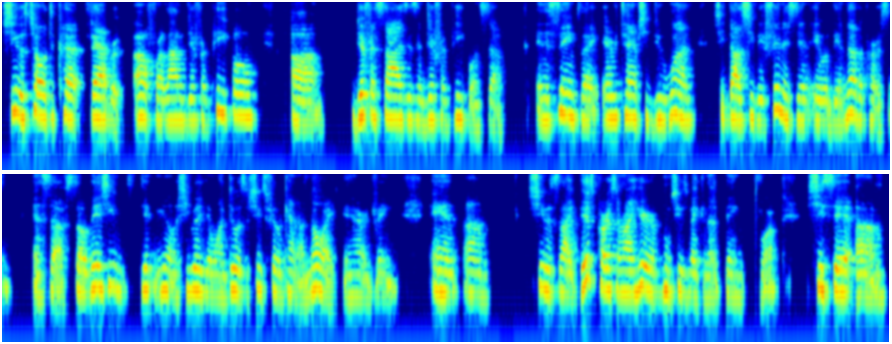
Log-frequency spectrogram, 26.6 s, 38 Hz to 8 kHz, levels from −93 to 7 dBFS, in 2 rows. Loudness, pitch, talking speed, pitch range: -31 LUFS, 195 Hz, 190 wpm, 180-205 Hz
